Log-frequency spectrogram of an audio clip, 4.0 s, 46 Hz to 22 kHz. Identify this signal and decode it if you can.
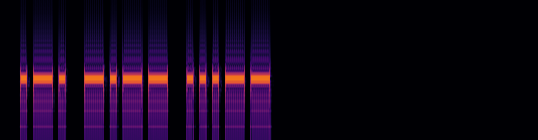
Morse code, heard as a keyed tone, about 25 wpm, 700 Hz. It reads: RY3
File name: Three Letter-Number Combinations - 25wpm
